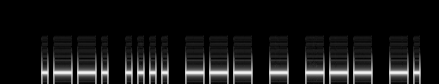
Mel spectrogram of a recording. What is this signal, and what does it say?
Morse code, heard as a keyed tone, about 20 wpm, 550 Hz. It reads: PHOTON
